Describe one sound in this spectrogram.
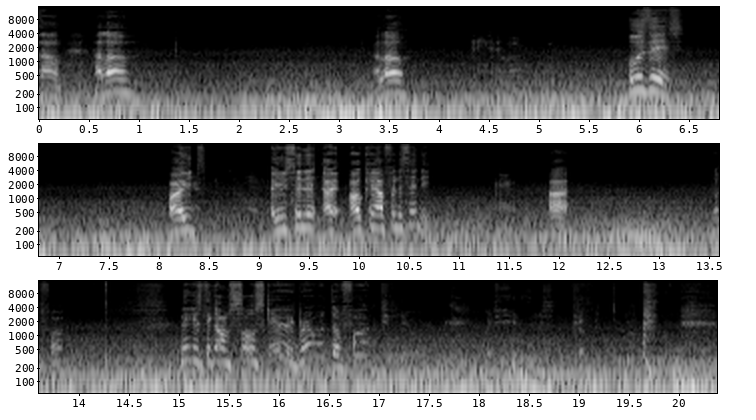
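A low engine rumble hums steadily inside a car.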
